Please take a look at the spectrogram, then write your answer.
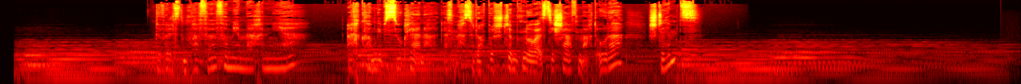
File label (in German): Erotische Frau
